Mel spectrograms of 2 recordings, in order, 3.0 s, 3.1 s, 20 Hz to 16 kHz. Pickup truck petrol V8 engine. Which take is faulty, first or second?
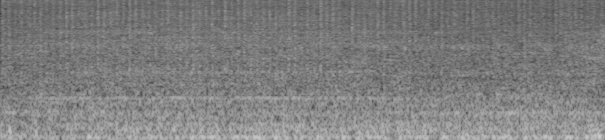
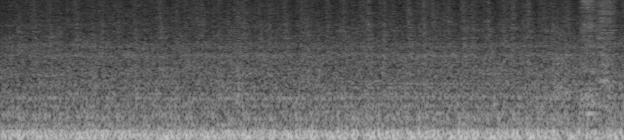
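first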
